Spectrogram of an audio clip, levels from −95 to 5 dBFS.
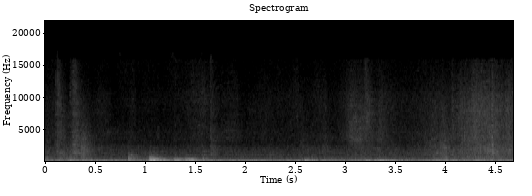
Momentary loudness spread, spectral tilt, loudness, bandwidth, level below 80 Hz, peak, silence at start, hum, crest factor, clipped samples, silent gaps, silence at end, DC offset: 11 LU; -6 dB/octave; -52 LUFS; 16 kHz; -58 dBFS; -30 dBFS; 0 s; none; 22 dB; under 0.1%; none; 0 s; under 0.1%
